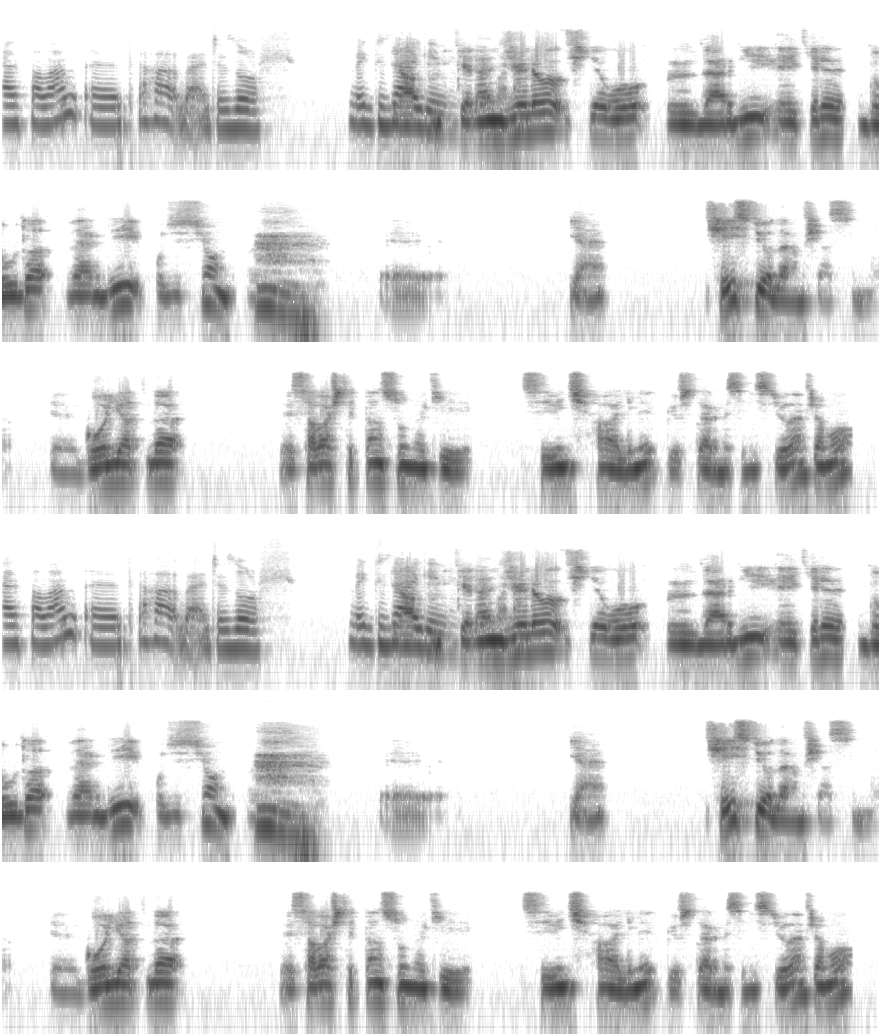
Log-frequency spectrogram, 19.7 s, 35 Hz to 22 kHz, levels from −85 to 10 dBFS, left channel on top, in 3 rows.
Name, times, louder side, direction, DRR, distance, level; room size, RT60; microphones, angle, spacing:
voice 1, 0.0-2.0 2.6-3.9, right 1 dB, 20° right, 1.3 m, -31 dB
voice 2, 2.9-8.6 9.4-9.8 10.8-11.1 11.9-13.1 13.5-14.5 15.2-16.7 17.1-19.5, equal, 5° right, 1.6 m, -26 dB
Sigh, 8.5-9.0, right 3 dB, 70° right, 1.5 m, -29 dB
head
